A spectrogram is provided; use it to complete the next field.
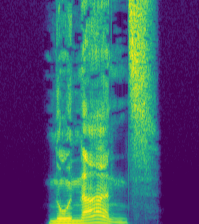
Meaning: genitive of Nonan
- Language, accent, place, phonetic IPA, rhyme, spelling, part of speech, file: German, Germany, Berlin, [noˈnaːns], -aːns, Nonans, noun, De-Nonans.ogg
